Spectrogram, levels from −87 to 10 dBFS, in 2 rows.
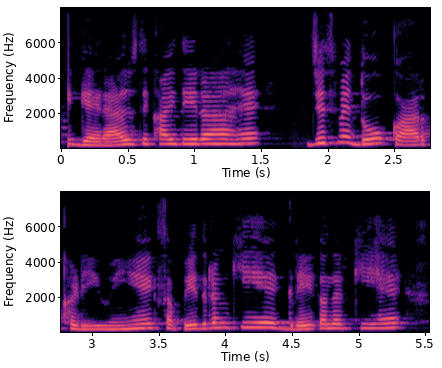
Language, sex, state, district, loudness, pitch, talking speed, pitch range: Kumaoni, female, Uttarakhand, Uttarkashi, -24 LUFS, 260 Hz, 240 wpm, 220-275 Hz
